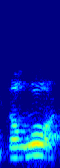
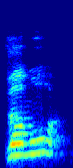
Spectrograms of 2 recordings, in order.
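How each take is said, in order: First: "The war" with the weight on "war" and "The" kept light; stress on WAR. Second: "the war" with the word "the" pushed out loud and long; stress on THE. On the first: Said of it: "They call it the war". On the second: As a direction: lean hard on "the" in "the war". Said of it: "This is the war". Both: Shown as a demonstration.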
